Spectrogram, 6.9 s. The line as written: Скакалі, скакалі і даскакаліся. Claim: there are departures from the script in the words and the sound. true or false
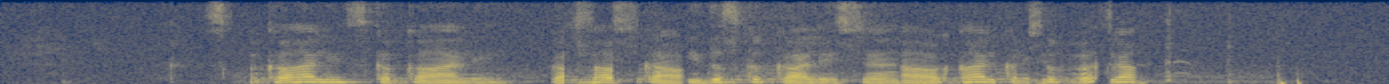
true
